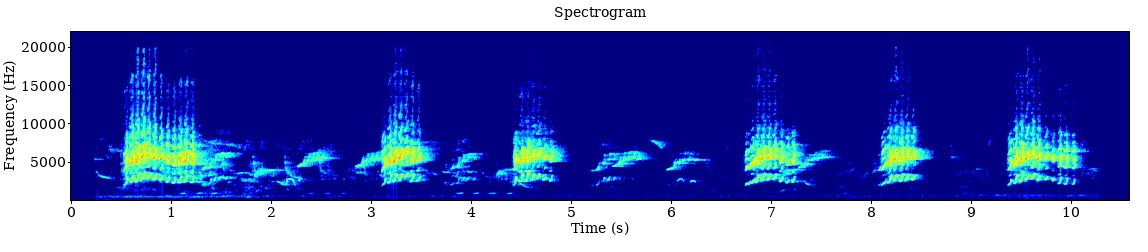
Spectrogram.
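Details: Cape White-eye, a common garden bird of South Africa's Eastern Cape, gives bright, high twittering phrases, each under a second, repeated every one to two seconds with softer chirps between.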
